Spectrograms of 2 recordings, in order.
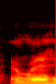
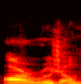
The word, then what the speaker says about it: Araujo: Though the first shot for Orlando did see Araujo, or Arujo, depending on how you pronounce it. He heads it wide from the corner, or actually it's Araujo, not Araujo that it is because he's not Brazilian.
